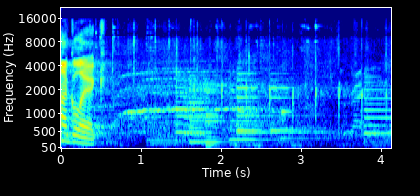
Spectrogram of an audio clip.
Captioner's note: applause, Cheering, Music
